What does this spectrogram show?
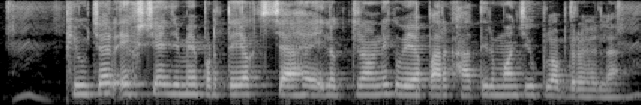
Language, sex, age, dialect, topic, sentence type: Bhojpuri, female, 18-24, Southern / Standard, banking, statement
